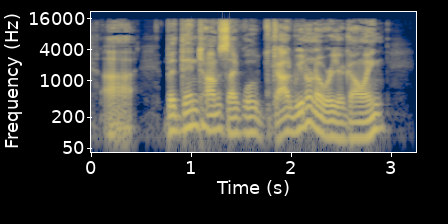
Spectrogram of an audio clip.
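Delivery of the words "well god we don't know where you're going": fast, grumpy, rattled-off delivery. Retelling a Bible scene, acting out Thomas answering Jesus: put-on grumpy Thomas voice. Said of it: "that's my Thomas, grumpy voice".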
